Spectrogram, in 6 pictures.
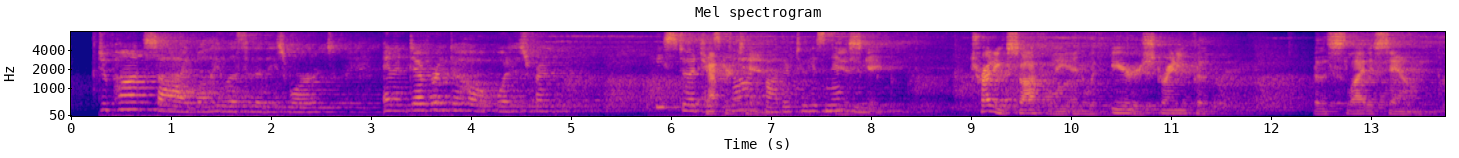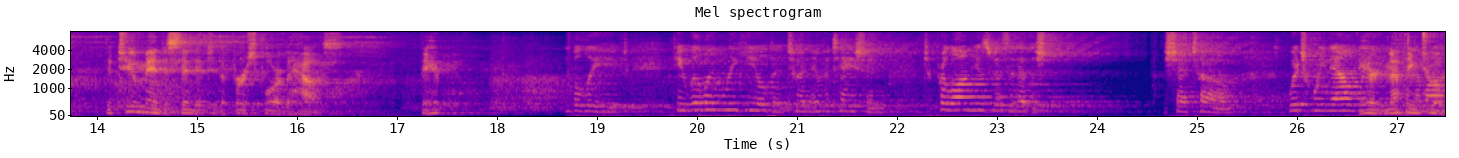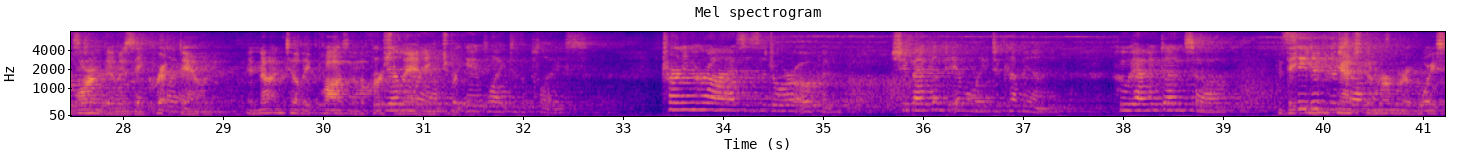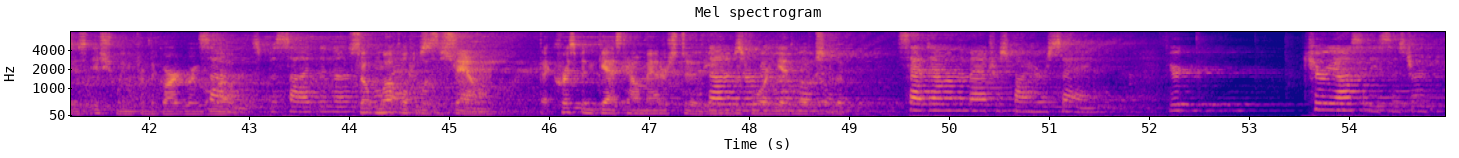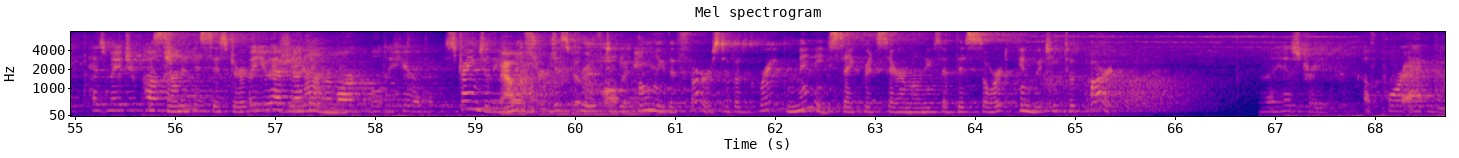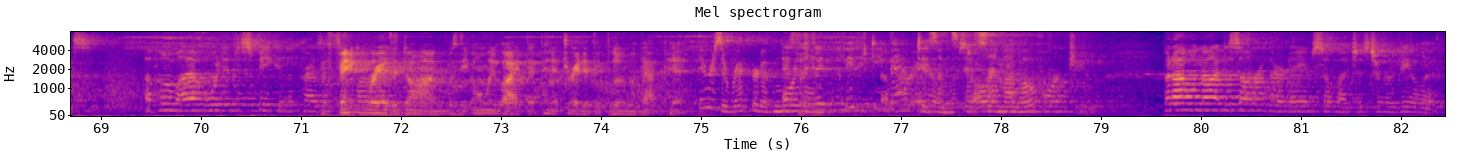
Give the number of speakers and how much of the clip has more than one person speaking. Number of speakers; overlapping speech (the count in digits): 3, about 24%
